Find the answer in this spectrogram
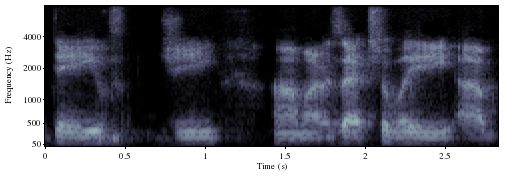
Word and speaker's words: Gee: a funny last name it's pronounced like the letter g so it's dave g um i was actually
